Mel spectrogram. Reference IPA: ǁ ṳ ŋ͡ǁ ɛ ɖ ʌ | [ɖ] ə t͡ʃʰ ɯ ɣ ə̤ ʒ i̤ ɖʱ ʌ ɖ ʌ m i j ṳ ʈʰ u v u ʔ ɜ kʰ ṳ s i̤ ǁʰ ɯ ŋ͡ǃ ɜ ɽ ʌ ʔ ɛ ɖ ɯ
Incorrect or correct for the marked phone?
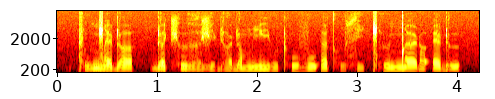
correct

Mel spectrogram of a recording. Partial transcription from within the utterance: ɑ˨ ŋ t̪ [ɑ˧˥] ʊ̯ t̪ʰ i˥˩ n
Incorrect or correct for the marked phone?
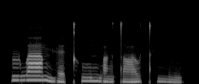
correct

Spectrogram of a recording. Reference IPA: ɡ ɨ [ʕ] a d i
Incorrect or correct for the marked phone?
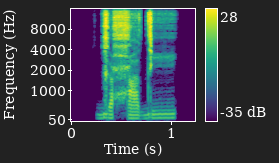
incorrect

